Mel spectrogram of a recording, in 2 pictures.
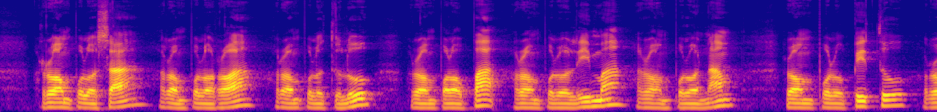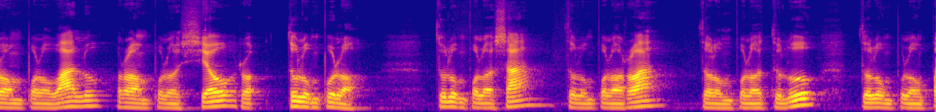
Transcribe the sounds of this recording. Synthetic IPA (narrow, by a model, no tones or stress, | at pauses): roampulɔsarɔɔmpulɔɾoa | rɔampulɔt̪ulu | roampulɔpaʔrɔmpulɔlimarɔampulɔnam | rɔampulɔpit̪urɔɔmpulɔwalurɔɔmpulɔsiɔu | t̪ulumpulɔ | t̪ulumpulɔsat̪ulumpulɔɾoa | t̪ulumpulɔt̪ulut̪ulumpulɔp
